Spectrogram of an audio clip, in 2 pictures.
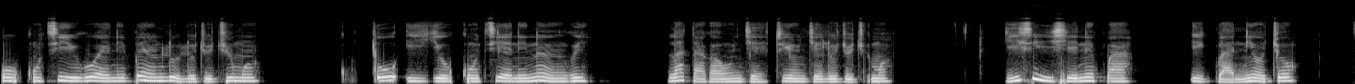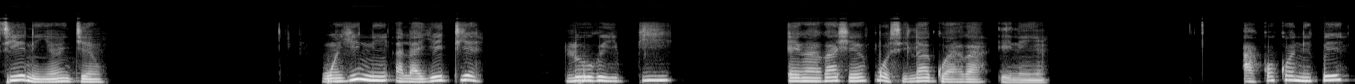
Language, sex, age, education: Yoruba, male, 15-29, tertiary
